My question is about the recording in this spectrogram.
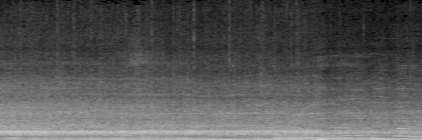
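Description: Live band playing long sustained chords, with whoops and shouts from the audience over it; a short upward sliding note comes in about three seconds in.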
